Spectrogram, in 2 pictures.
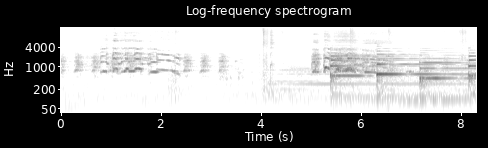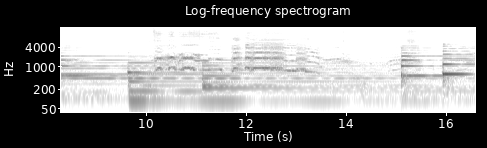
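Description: Fighting roosters crow loudly and repeatedly, several overlapping cock-a-doodle-doos rising and falling, with a steady sustained tonal drone running underneath from partway through.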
